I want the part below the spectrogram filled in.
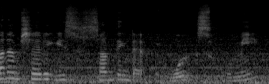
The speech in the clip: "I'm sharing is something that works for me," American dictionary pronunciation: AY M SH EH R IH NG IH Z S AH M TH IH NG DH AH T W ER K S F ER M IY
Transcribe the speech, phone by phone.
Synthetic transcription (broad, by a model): AY M SH EH R IH NG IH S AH M T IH NG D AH T W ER K S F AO M IY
